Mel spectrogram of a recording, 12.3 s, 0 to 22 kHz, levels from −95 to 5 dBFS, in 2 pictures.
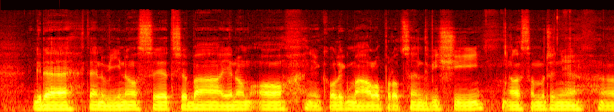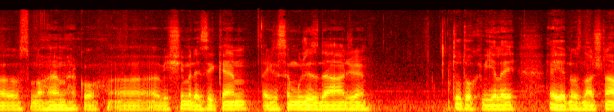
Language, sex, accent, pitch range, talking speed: Czech, male, native, 85-90 Hz, 135 wpm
